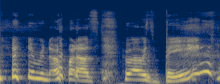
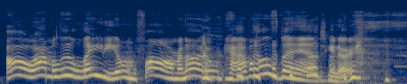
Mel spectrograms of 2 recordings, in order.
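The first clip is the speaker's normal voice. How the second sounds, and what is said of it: Exaggerated Southern country cowgirl accent. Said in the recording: “What accent was that? ... It was like Blanche from the Golden Girls crossed with Beverly Hillbillies. ... you sound like Jessie from Toy Story.”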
